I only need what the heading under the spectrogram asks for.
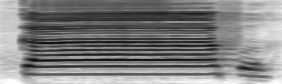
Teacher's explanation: زبان کی جڑ سخت تالو سے لگتی ہے, جب زبان کی جو جڑ ہے نا टॉन्सल के पास ज़बान की जड़ ऊपर वाले सख्त तालू से जब टच करती है तो काफ अदा होता है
